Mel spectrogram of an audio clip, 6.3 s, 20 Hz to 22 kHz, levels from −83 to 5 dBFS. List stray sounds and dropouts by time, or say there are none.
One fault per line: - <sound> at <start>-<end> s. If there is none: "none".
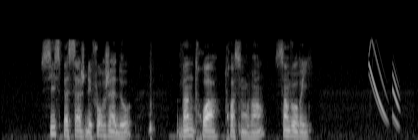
- whoosh at 2.2-2.3 s
- chirp at 5.5-6.0 s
